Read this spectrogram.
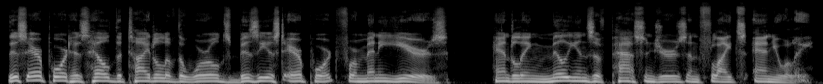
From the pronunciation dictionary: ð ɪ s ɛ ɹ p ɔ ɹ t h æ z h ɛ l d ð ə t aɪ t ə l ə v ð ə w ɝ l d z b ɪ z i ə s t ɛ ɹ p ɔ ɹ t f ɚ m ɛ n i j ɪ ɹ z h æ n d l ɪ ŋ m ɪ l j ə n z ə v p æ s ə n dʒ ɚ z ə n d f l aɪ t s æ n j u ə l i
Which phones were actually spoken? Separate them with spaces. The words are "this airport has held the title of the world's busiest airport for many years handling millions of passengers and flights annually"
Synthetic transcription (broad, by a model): ð ɪ s ɛ ɹ p ɔ ɹ t h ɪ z h ɛ l d ð ə t aɪ t l ə v ð ə w ɝ l d z b ɪ z i ə s t ɛ ɹ p ɔ ɹ t f ɚ m ɛ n i j ɪ ɹ z h æ n d l ɪ ŋ m ɪ l j ə n z ə v p æ s ə n dʒ ɚ z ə n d f l aɪ t s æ n j u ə l i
